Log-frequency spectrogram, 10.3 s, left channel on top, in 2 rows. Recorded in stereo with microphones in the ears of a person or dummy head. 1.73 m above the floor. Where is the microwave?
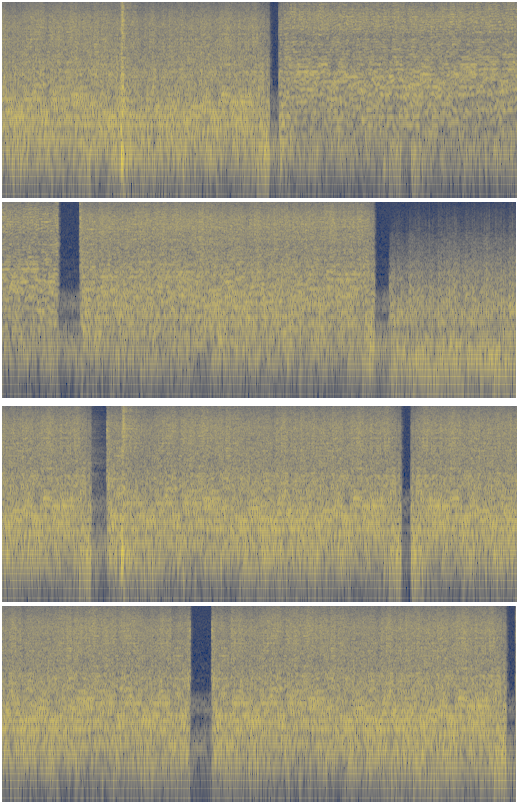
55° left (ahead or behind), 2.5 m.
